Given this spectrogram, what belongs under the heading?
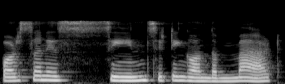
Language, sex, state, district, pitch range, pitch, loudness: English, female, Karnataka, Bangalore, 160-185 Hz, 175 Hz, -13 LUFS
